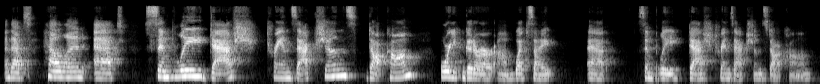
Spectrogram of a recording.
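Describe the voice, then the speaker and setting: A woman from Charlotte in the US, chatting casually as an interview guest and explaining things in an informal, halting way. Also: lowish voice, pushed and bright. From born in Greece, grew up in Charlotte, USA. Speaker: podcast guest, real estate transaction coordinator. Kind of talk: casual chat. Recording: echoey room.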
